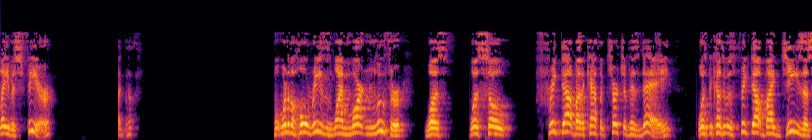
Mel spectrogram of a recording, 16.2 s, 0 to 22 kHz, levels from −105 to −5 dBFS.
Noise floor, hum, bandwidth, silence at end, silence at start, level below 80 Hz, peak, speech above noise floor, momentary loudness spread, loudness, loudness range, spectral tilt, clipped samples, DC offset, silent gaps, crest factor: under -90 dBFS; none; 8.8 kHz; 0 s; 0 s; -68 dBFS; -4 dBFS; over 68 dB; 13 LU; -22 LUFS; 8 LU; -4.5 dB/octave; under 0.1%; under 0.1%; 1.37-1.65 s, 1.71-1.88 s, 2.98-3.63 s, 8.41-8.49 s, 9.17-9.37 s, 10.36-10.72 s, 13.74-13.79 s; 18 dB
